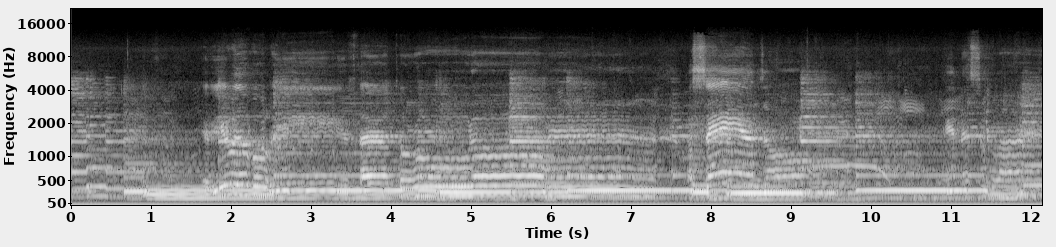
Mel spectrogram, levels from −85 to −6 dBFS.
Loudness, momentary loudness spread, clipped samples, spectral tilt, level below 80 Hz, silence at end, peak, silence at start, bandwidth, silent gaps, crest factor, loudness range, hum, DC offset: -17 LUFS; 6 LU; under 0.1%; -6 dB/octave; -50 dBFS; 0 s; -2 dBFS; 0 s; 12.5 kHz; none; 14 dB; 2 LU; none; 3%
